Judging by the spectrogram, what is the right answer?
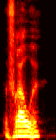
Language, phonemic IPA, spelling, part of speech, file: Dutch, /ˈvɑuwə/, vouwe, noun / verb, Nl-vouwe.ogg
- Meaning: singular present subjunctive of vouwen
